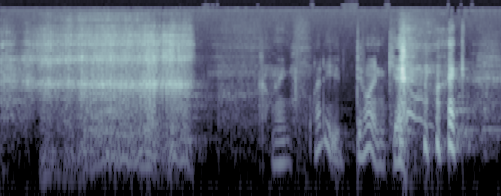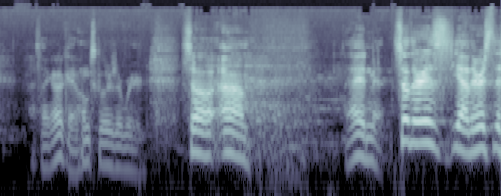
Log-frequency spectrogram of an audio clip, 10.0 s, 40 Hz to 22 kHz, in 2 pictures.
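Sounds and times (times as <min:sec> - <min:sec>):
person imitating a child snorting: 0:00.0 - 0:02.1
speech: 0:02.8 - 0:10.0.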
